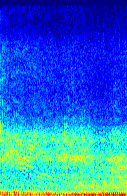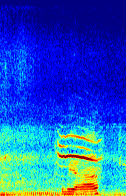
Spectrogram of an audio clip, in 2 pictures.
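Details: Starving stray kitten at a rubbish dump in Samarinda, Indonesia, crying for food: one drawn-out, slightly wavering meow lasting nearly a second, over steady engine rumble and a man speaking.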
